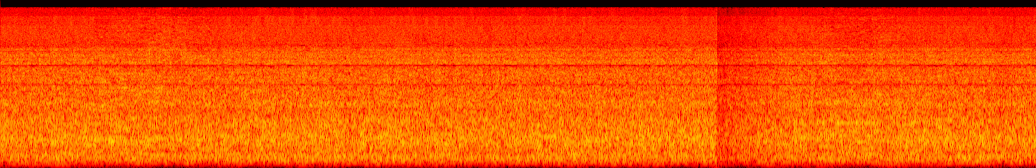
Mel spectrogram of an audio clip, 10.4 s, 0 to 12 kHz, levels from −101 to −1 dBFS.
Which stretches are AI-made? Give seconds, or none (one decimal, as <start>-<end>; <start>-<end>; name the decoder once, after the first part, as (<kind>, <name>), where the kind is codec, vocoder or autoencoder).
0.9-2.1 (codec, SNAC); 8.2-9.0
